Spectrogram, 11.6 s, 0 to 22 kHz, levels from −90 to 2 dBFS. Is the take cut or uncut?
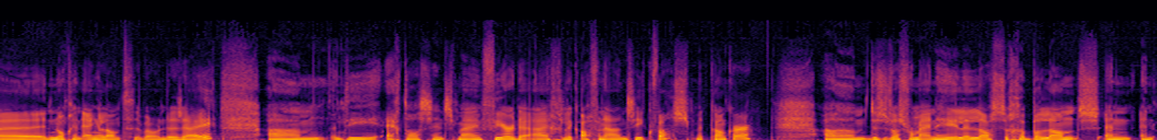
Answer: uncut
